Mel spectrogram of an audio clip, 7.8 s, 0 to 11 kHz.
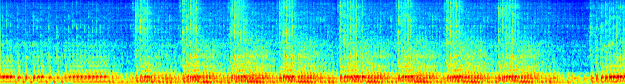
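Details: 1981 Kawasaki Binter Mercy 200cc single, just brought back to life after two-stroke plug fitted and carb cleaning: steady, even putter at idle, no throttle held, no knocks or stumbles. Normal idle.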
